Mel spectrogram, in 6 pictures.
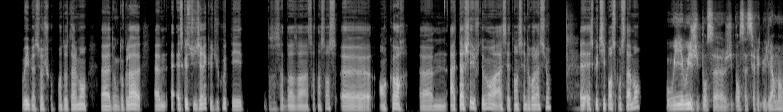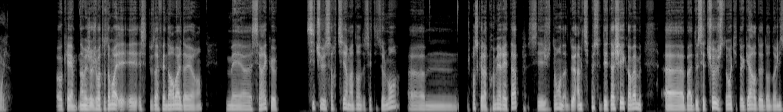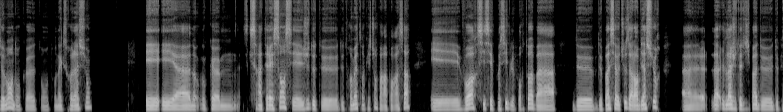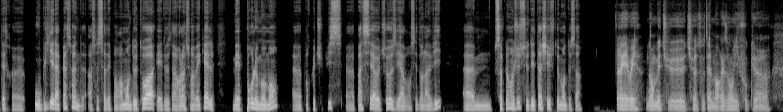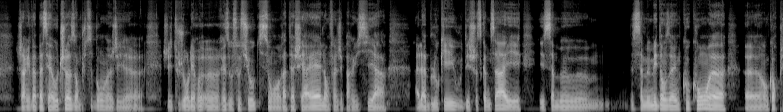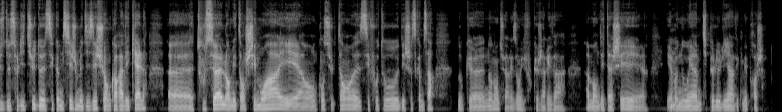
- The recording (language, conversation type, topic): French, advice, Comment vivez-vous la solitude et l’isolement social depuis votre séparation ?
- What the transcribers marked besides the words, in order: drawn out: "hem"; drawn out: "me"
